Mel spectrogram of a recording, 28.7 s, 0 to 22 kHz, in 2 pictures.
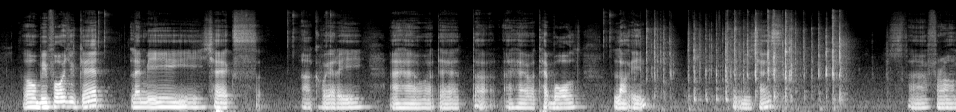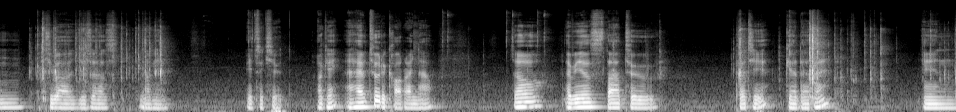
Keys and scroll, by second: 9.3-12.7 typing, 14.6-17.1 typing, 25.2 ctrl+v, 26.3 shift+9, 26.8 ;, 27.2 Left, 28.3 shift+'.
